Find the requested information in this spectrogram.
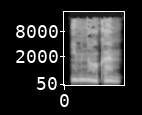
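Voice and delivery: lightly acted female moan; soft moan. A narrator's reading. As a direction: moan the answer faintly. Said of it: "простонала женщина". (тихий лёгкий стон)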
